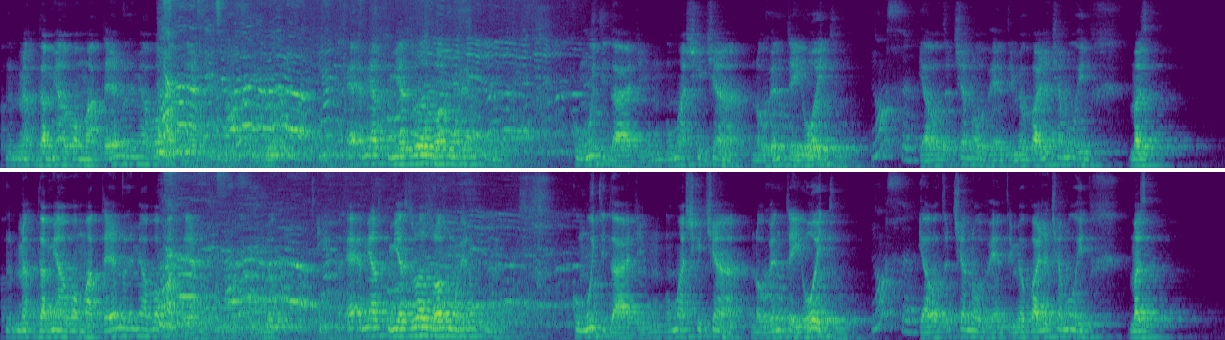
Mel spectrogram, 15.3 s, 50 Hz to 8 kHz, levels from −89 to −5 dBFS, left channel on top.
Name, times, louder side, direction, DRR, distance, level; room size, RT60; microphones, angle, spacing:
voice 1, 0.1-2.8 3.2-3.4 4.0-6.8 7.2-10.6 11.5-14.3, right 1 dB, 75° right, 3 dB, 1.0 m, -30 dB
sound 1, 1.9-7.5, left 3 dB, 85° left, 0.7 m, -32 dB
voice 2, 2.8-3.5 9.5-9.9 10.9-11.5, left 1 dB, ahead, -1 dB, 0.9 m, -39 dB
8.0 x 3.5 x 4.1 m, 1.0 s
head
